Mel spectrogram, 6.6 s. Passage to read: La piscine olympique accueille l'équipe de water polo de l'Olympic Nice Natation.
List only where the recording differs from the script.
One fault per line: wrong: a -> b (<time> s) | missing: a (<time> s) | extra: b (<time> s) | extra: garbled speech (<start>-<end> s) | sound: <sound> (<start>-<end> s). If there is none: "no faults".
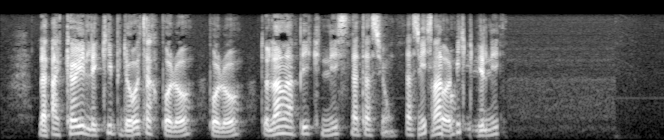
missing: piscine olympique (0.5 s)
extra: polo (2.1 s)
extra: garbled speech (4.1-5.0 s)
